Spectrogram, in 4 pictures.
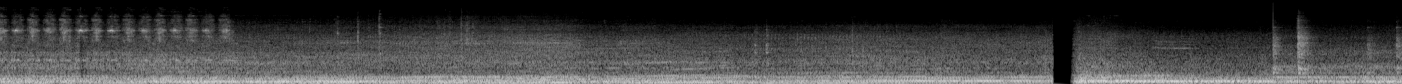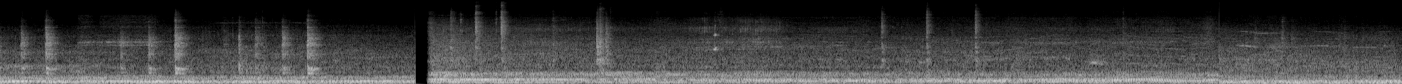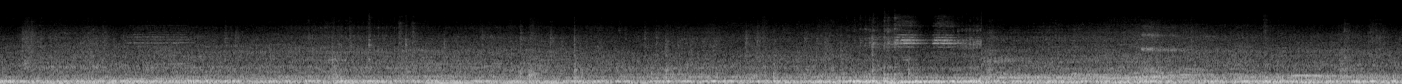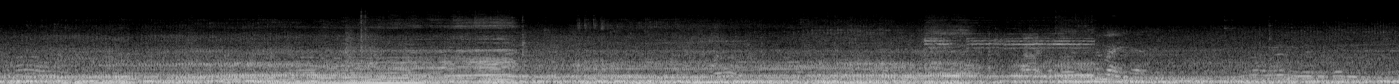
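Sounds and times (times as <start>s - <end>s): low workshop rumble: 18.3s - 26.2s
sharp taps and clicks: 22.8s - 24.0s.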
